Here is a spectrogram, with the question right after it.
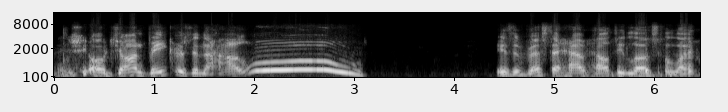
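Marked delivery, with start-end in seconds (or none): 1.9-3.1 loud high "woo"; high excited whoop. Real, not acted. Greeting a visitor in chat.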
